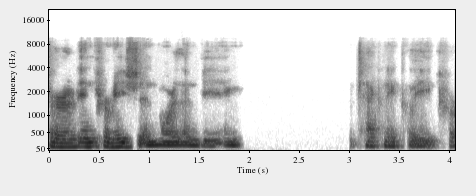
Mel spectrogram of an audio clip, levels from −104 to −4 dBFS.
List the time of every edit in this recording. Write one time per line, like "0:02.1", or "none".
0:03.0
